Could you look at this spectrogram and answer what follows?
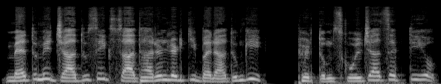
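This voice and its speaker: A woman voicing a loving witch mother, speaking gently but firmly in a children's cartoon story. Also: lowish voice, animated, moderate pace, dry recording, studio quality. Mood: tender. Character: loving, protective witch mother with magic powers.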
